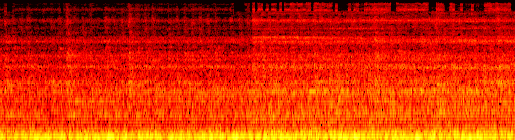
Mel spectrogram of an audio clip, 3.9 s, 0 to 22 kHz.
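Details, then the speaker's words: 1928 Ford Model A with a 201 cubic inch water-cooled L-head inline four, heard idling from the rear: a slow, even, low putter with a steady beat and no misses or knocks. Normal idle. "Listen how smooth that runs. And just how you'd expect a Model A to sound. Listen to that purr. Idle's great."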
